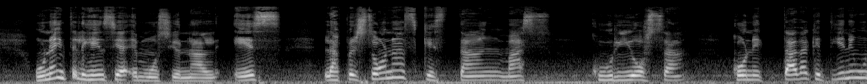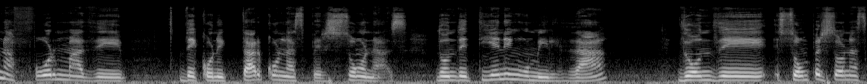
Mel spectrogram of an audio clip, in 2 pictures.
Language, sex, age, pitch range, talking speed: Spanish, female, 50-69, 160-205 Hz, 95 wpm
